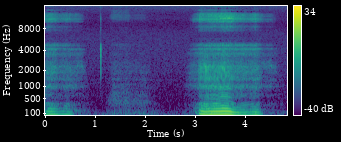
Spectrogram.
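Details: Loud, deep, vibrating snores on inhalation with quiet pauses between, from a person in deep sleep; snoring.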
